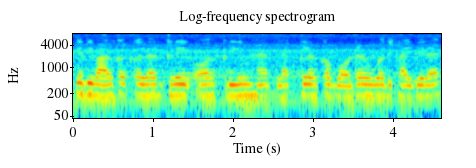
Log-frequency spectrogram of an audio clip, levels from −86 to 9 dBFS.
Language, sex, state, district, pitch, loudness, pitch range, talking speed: Hindi, female, Chhattisgarh, Raipur, 175 Hz, -18 LUFS, 170-180 Hz, 210 wpm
